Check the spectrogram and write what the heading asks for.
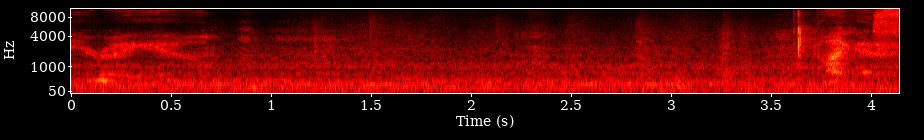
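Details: Whispered voice (aphonia) in a woman who says she must press on her "nerves" with her hand to speak normally and is left with this voice otherwise; she says doctors cannot explain the cause.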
